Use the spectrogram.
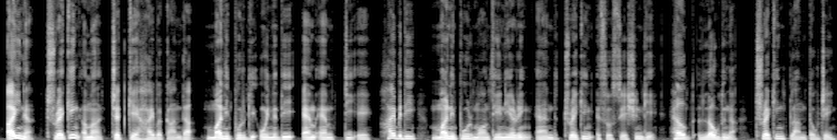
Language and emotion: Manipuri, neutral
